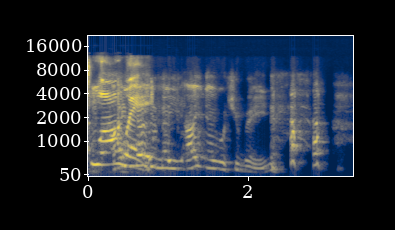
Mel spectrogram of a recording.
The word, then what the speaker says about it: Huawei: Ah, well, I pronounce it Hawaii, but I may be wrong. Hawaii? Huawei. Yeah, It's Huawei.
